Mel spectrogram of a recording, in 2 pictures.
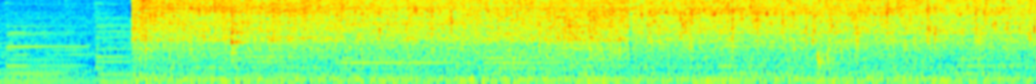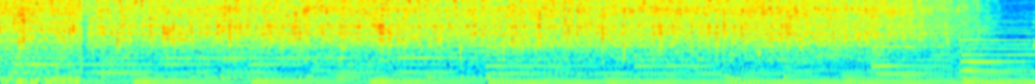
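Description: Loud, steady sizzling of thick lamb chops frying in a hot oiled pan, starting abruptly and crackling continuously throughout.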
